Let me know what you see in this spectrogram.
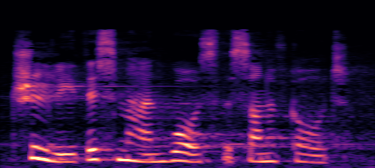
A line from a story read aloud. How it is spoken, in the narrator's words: the centurion who stood facing him saw that in this way he breathed his last, he said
